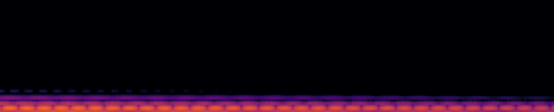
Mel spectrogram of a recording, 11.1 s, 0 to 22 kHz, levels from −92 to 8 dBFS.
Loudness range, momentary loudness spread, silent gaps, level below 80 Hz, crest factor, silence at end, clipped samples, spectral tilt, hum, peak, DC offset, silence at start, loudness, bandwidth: 9 LU; 12 LU; none; -42 dBFS; 12 dB; 0 s; under 0.1%; -15.5 dB/octave; none; -22 dBFS; under 0.1%; 0 s; -36 LUFS; 0.6 kHz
